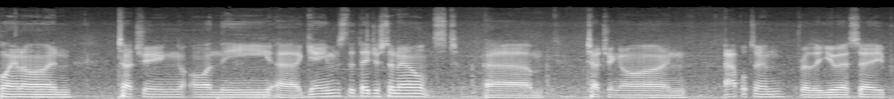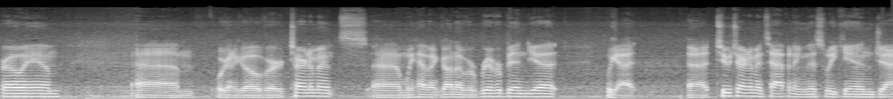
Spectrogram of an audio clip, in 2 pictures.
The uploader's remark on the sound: Reporting Live from the RV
